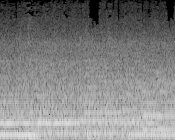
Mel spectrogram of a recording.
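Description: Live worship music from a small band: acoustic guitar with singers holding long, steady notes that change pitch about every second or so.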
